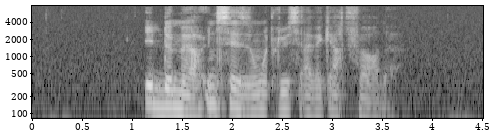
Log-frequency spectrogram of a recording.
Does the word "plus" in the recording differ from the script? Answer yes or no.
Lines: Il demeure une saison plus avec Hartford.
no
